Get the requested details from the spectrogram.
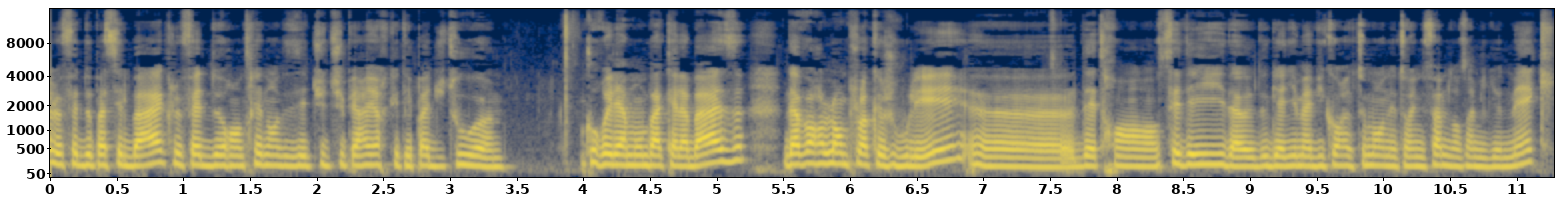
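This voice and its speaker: An ordinary speaking voice moves at a fairly quick pace with ordinary pitch variation on a very clean recording with a silent background. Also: woman. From southern France. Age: 30s. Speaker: real estate investor and entrepreneur. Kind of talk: podcast interview.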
